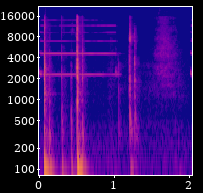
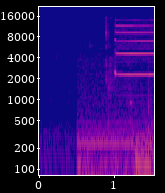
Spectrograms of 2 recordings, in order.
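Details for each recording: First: Fire-Lite/Notifier fire alarm control panel in manual evacuation triggered via PS-Tools, one horn circuit disconnected: a steady high-pitched internal panel beeper under keyboard clicks. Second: Fire-Lite MS-9200UDLS addressable fire alarm panel resetting after PS-Tools programming: a soft clunk, then a steady, unbroken high-pitched beep, the panel's normal restart tone.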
